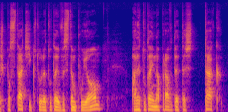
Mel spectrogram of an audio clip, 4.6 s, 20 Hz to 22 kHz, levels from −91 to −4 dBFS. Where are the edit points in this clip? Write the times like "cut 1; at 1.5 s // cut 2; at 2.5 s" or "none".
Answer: none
